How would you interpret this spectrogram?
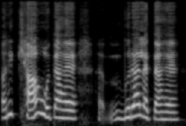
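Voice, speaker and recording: A woman's voice: fairly high pitch, animated, measured pace, a bit bright, no room sound, studio quality. A woman voicing a level-headed housewife who teases her maid with mock-serious logic, in a cartoon story. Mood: calm. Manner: sly, mock-serious teasing.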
